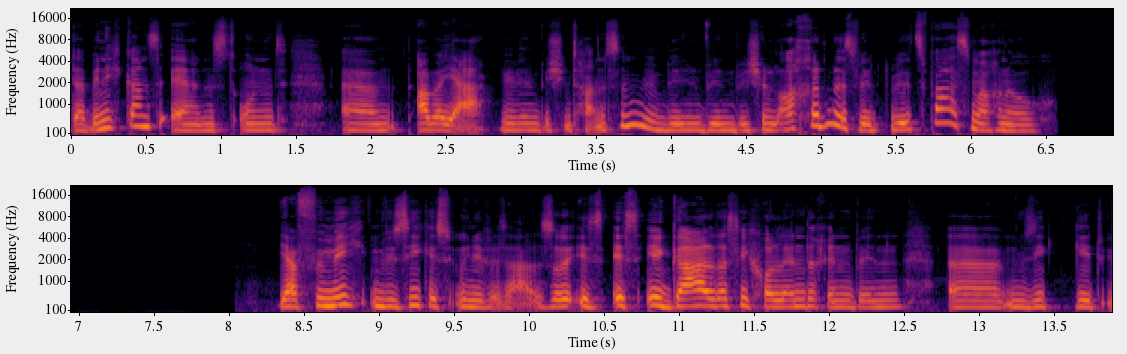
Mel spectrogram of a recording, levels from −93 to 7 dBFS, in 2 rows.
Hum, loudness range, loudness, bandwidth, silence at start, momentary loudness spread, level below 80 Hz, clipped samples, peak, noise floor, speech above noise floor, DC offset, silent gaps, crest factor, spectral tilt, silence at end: none; 5 LU; -30 LUFS; 18.5 kHz; 0 s; 10 LU; -62 dBFS; under 0.1%; -12 dBFS; -88 dBFS; 58 dB; under 0.1%; none; 18 dB; -5.5 dB/octave; 0 s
